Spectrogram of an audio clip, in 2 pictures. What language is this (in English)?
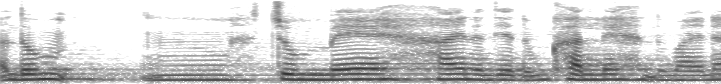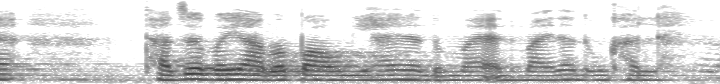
Manipuri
